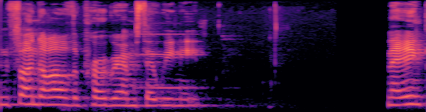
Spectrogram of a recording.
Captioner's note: timer tone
